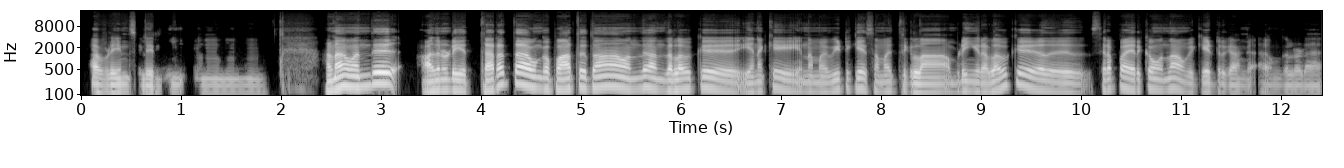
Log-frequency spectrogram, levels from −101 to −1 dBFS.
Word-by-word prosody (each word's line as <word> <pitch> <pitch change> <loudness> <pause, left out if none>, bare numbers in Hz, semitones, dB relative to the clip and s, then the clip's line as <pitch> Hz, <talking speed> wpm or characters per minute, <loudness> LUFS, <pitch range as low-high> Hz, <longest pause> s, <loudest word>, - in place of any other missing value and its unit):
அப்பிடின்னு 95 0 -2
சொல்லியிருக்கீங்க. 90 +1 -8 0.2
ம். 90 0 -10
ம். 90 - -12
ம். 85 - -14 0.7
ஆனா, 140 +6 +7 0.2
வந்து 180 +6 +4 0.5
அதனுடைய 125 +1 +2 0.2
தரத்த 185 +12 +3
அவுங்க 150 -3 +2
பார்த்து 140 +3 +4
தான் 165 +1 +4
வந்து 140 +4 -2
அந்த 130 -2 -4
அளவுக்கு 140 +3 0 0.5
"எனக்கே 115 +7 -5 0.3
நம்ம 110 -1 -6
வீட்டுக்கே 135 +2 -3
சமைச்சுக்கலாம்." 105 -3 -2
அப்பிடிங்கிற 110 +1 -4
அளவுக்கு 175 - -2 0.2
அது 115 -2 -2 0.4
சிறப்பா 135 +4 -2
இருக்கவுந்தான் 135 +1 -3
அவுங்க 105 -4 -9
கேட்டிருக்காங்க. 95 -4 -7 0.2
அவுங்களோட 90 -1 -13
120 Hz, 130 wpm, -20 LUFS, 100-140 Hz, 0.7 s, ஆனா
